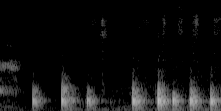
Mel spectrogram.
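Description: Whiteboard marker squeaking across the board in a quick series of short strokes as letters are written.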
